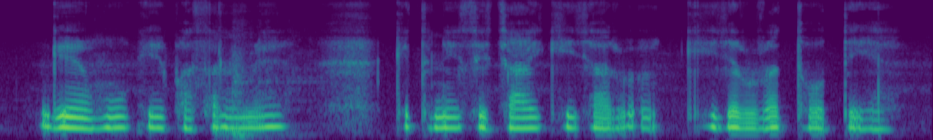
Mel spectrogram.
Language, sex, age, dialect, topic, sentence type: Hindi, female, 25-30, Awadhi Bundeli, agriculture, question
